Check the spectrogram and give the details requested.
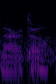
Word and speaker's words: Naruto: I think it's actually pronounced Naruto.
